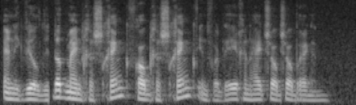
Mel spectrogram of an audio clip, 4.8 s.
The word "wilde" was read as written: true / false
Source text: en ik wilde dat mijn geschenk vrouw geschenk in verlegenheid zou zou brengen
true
